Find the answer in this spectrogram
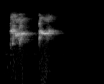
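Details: Two loud, harsh, buzzing chirps in fast succession from a pet rosy-faced lovebird, high and squeaky, with silence afterward.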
